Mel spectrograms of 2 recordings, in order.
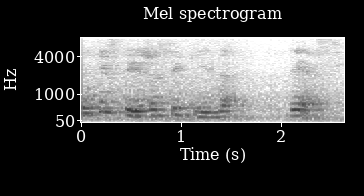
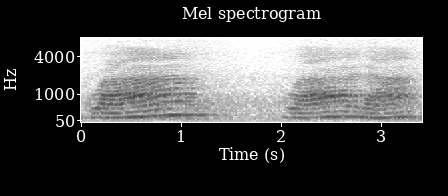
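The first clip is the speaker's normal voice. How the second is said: slow, softer, stretched syllables; syllable-by-syllable dictation; 2 semitones lower, 6 dB quieter, much slower than usual. Shown as a demonstration. Teacher writing out an example for students, slow dictation. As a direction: draw out each syllable as if writing it.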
